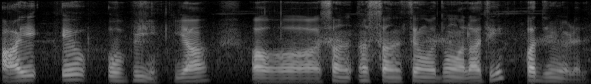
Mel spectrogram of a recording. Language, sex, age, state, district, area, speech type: Marathi, male, 18-30, Maharashtra, Thane, urban, spontaneous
